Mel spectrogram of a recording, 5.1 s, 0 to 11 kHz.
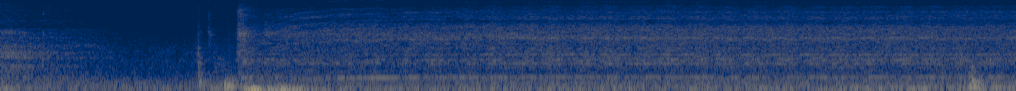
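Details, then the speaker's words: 2014 Ford Focus Titanium 2.0, jump-started: a short burst of cranking, then a steady low hum with no firing; cranks but won't start, owner suspects a broken timing belt, compression test planned. "okay you hear that sounds like a broken timing belt let's try it again"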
